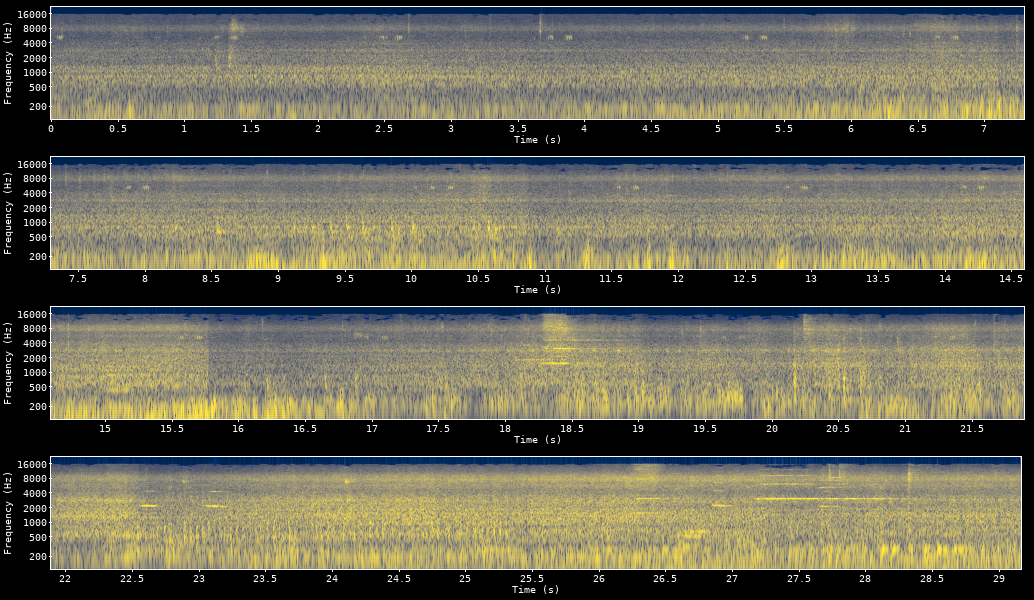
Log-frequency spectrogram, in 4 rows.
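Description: Rail vehicles moving slowly through a rail yard, with a steady engine drone for the first half. In the second half, a shunting locomotive slowly hauls 115 series electric cars past, and the wheels give several short, high squeals.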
